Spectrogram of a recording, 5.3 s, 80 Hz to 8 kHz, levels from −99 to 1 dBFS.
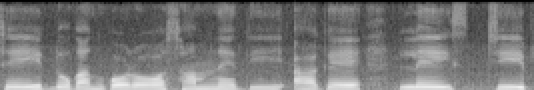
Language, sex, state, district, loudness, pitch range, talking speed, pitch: Chakma, female, Tripura, West Tripura, -15 LUFS, 205-220 Hz, 90 wpm, 210 Hz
